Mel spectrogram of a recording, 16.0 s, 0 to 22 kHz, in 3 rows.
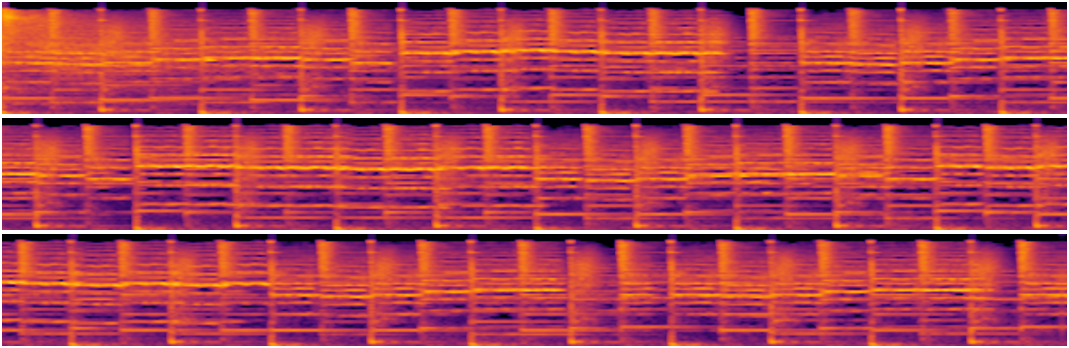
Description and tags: Loop Little Big Adventure 05
A music loop to be used in fast paced games with tons of action for creating an adrenaline rush and somewhat adaptive musical experience.
battle, game, gamedev, gamedeveloping, games, gaming, indiedev, indiegamedev, loop, music, music-loop, victory, videogame, Video-Game, videogames, war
